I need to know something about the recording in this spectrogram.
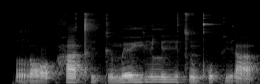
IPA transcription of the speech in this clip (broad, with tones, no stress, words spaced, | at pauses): rɔ˨ | ha˨ tʰi˨kɪ˨meː˦ ji˦ liː˦t͡sũ˨kʼu˦ ki˨ɾa˨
